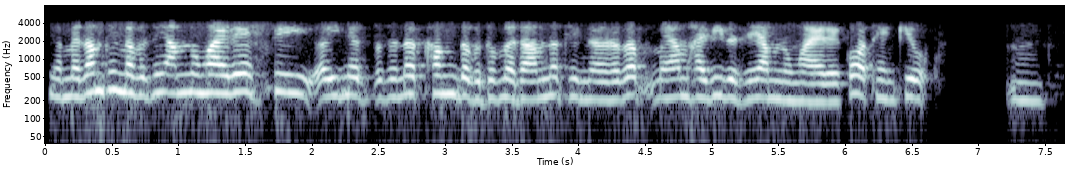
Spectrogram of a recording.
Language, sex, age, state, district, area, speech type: Manipuri, female, 30-45, Manipur, Imphal West, urban, conversation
